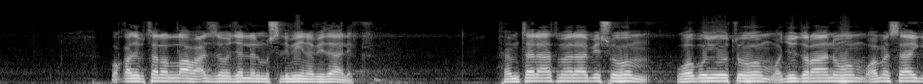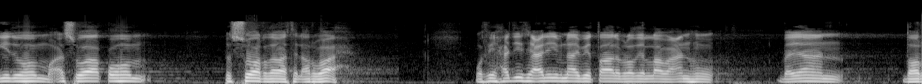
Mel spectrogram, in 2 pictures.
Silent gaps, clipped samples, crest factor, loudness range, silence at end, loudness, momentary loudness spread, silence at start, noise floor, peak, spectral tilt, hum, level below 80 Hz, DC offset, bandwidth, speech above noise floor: none; 0.5%; 12 dB; 4 LU; 0 s; -12 LUFS; 9 LU; 1.1 s; -52 dBFS; 0 dBFS; -6.5 dB/octave; none; -42 dBFS; under 0.1%; 7.8 kHz; 41 dB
